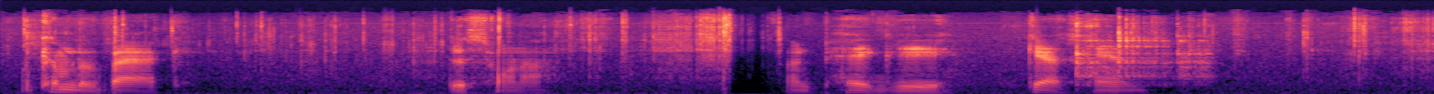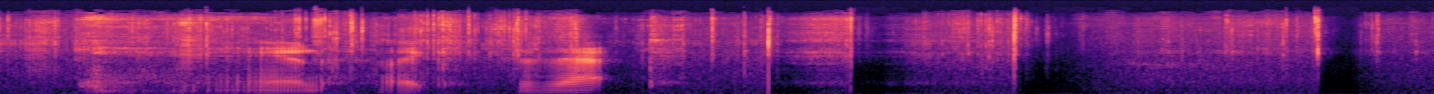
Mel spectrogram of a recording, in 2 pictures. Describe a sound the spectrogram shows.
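Plastic toy parts click and rattle as hands twist them.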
